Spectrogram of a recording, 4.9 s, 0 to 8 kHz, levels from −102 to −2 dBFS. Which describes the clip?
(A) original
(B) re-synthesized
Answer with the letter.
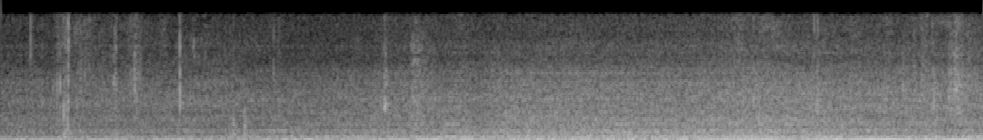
A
